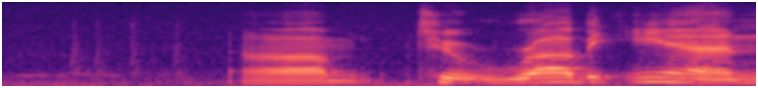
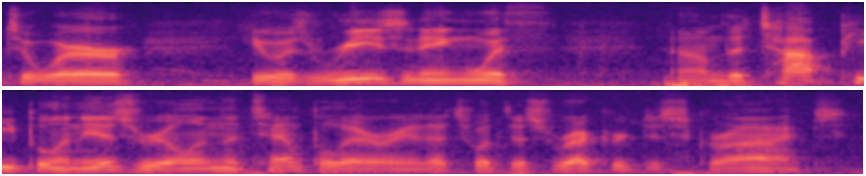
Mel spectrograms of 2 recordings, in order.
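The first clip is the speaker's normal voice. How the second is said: ordinary talk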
